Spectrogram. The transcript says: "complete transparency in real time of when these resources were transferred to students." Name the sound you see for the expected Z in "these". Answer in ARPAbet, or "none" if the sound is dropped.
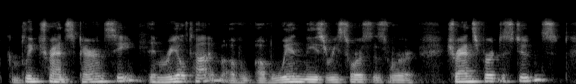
Z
